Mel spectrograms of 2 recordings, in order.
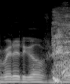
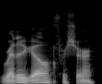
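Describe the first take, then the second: First: It is said lively, with high energy. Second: It is said flat, with low energy. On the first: The speaker is eager. "like yeah" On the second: The speaker is tired. "I know it doesn't sound like"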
